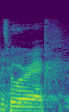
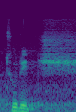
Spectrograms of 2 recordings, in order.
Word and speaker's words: Turek: What? How do you say it? – Turek. – Turek. – Like Zurich. – What is a liquid U? – A liquid is when you make the U sound like Turek. – Turek. That's kind of what you were doing. – So you say Turek. – Yeah. – Turek, like Zurich. – Yeah, and I shouldn't because it's a Croatian name and it's supposed to be pronounced Turic. – Really?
